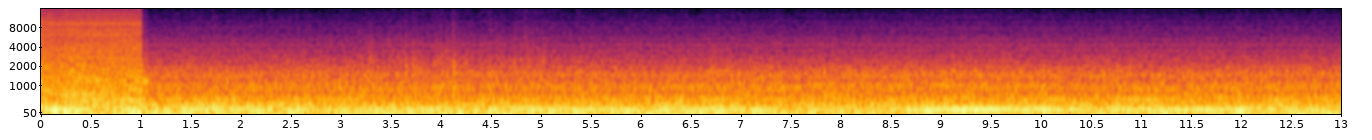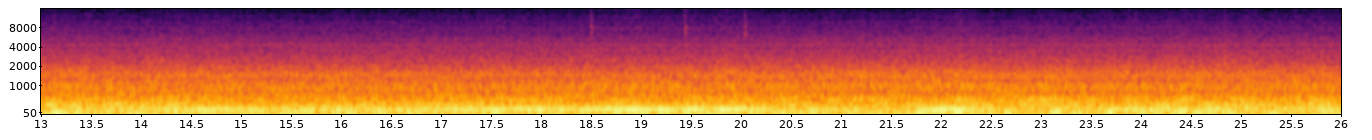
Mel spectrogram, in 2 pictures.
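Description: A single-engine turboprop hums muffled inside the cockpit.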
